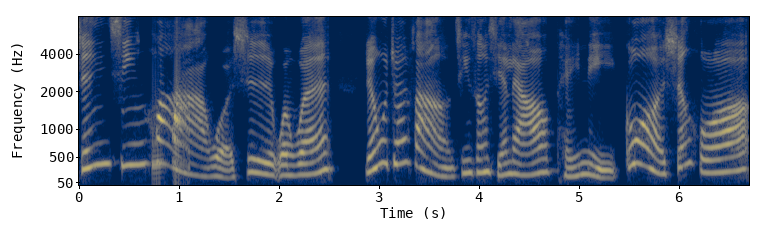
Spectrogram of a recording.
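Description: Upbeat and cheerful, a woman talks with a bright, sharp tone, a fairly high pitch and very wide pitch swings. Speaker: podcast host. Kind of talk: casual interview. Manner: upbeat, cheerful.

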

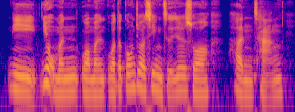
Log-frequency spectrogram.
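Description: A woman's very deep, low voice in a Vietnamese accent, at a fairly slow pace. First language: Vietnamese (speaking Chinese). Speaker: immigrant worker. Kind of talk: casual chat.

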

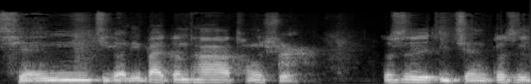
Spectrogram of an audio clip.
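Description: Dark, mellow tone from a man speaking at medium pitch. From Haiti. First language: French (speaking Chinese). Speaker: immigrant husband and father. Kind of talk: casual chat. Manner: halting.

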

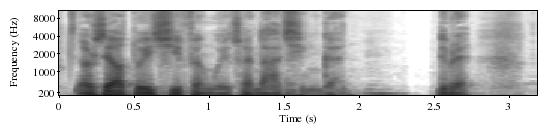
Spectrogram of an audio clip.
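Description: In a very clean recording with a silent background, a man speaks with a dark, mellow tone that is somewhat breathy. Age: old. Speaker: veteran TV director. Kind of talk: casual chat.

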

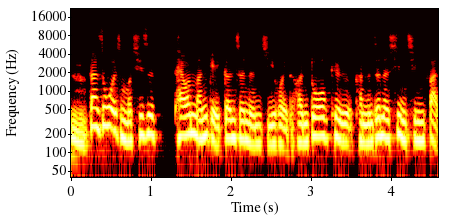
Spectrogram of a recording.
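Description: Heard in a dry, close sound with no echo, a woman with a dark, mellow tone talks at a very fast pace. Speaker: nutritionist and parenting podcast co-host. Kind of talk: casual chat.

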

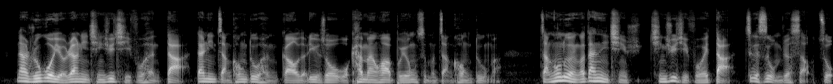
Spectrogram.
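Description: A man talks at a very fast pace, with big swings in loudness. The recording is very clean, with a silent background. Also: medium pitch for a man, lively intonation. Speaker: singer. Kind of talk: interview, casual chat. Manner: animated, casual.

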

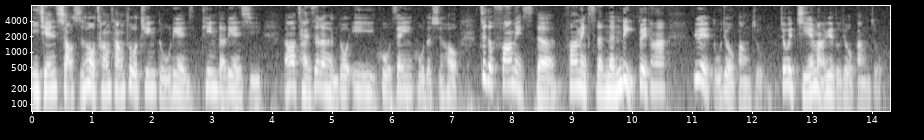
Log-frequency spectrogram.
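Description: A woman talks in a plain, everyday voice at medium pitch. Her intonation is lively and her pace moderate. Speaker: former school principal and English education director. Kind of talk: interview on parenting and English learning.

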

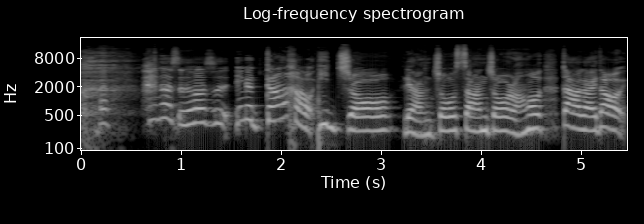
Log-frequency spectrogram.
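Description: In a Japanese accent, a woman speaks at a very slow pace with hardly any pauses. Her high pitch swings very widely. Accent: Japanese accent in Mandarin. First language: Japanese (speaking Chinese). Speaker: YouTuber. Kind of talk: casual chat. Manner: halting.

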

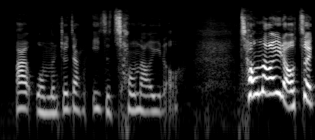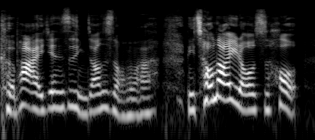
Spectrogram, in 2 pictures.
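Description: With a Taiwanese accent, a woman speaks in an animated tone at a medium pitch, showing ordinary pitch variation. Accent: Taiwanese Mandarin. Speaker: podcast host. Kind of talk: casual chat.

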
